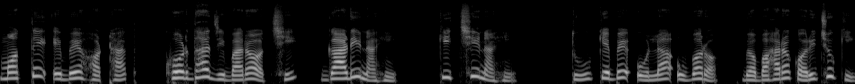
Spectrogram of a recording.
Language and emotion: Odia, neutral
